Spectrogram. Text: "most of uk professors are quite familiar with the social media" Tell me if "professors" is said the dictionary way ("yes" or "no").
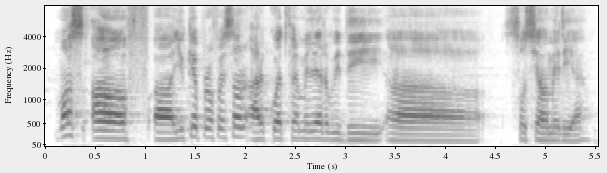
no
